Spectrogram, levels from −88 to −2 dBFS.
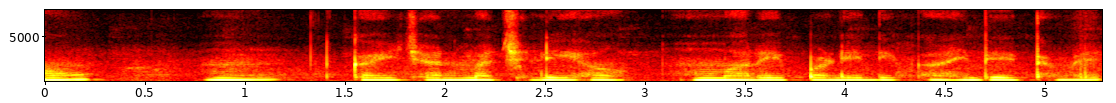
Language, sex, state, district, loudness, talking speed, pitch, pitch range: Chhattisgarhi, female, Chhattisgarh, Sukma, -16 LUFS, 115 wpm, 235 Hz, 230-240 Hz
